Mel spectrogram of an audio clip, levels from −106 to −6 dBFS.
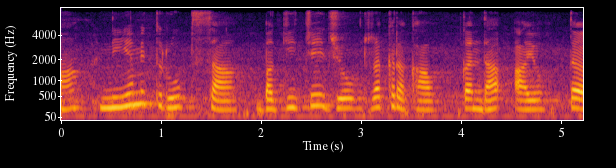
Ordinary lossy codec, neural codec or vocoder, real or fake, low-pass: none; none; real; 7.2 kHz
